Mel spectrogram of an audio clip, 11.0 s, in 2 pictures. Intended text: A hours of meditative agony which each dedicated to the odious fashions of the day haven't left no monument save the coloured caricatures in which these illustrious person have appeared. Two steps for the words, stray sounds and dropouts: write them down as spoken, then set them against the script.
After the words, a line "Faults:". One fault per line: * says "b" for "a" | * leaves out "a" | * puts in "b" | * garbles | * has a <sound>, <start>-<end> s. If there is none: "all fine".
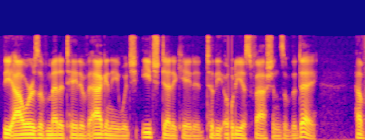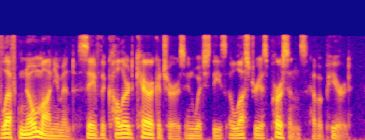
The hours of meditative agony which each dedicated to the odious fashions of the day have left no monument save the coloured caricatures in which these illustrious persons have appeared.
Faults:
* says "The" for "A"
* has a dropout, 3.4-3.5 s
* says "have" for "haven't"
* says "persons" for "person"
